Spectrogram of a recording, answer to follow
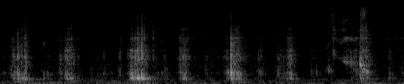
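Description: Hard clear ice cubes being chewed with the mouth closed: a steady run of crunches, about one every half second, the loudest a third of the way in and just past halfway.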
